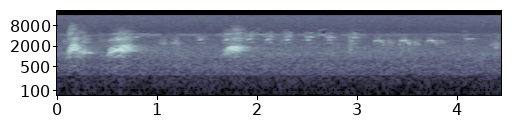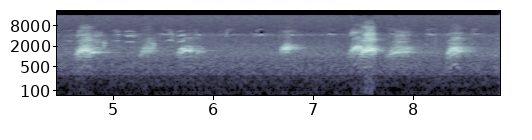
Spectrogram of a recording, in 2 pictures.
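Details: Harsh squawking quoks from night herons flying off their roost arrive in irregular bursts, some doubled, against continuous scratchy chatter from great reed warblers.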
